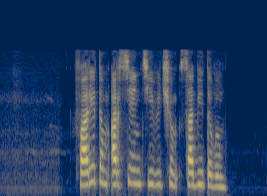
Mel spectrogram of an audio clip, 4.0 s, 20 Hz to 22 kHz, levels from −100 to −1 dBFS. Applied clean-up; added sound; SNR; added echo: none; none; none; none.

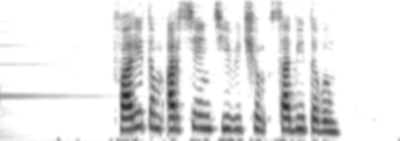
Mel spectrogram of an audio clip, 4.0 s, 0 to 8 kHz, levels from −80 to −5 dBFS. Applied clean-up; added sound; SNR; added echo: classical method spectral subtraction.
